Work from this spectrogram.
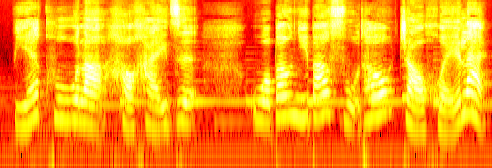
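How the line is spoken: Old man, smiling, kind. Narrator (Chinese): 老神仙微笑地说

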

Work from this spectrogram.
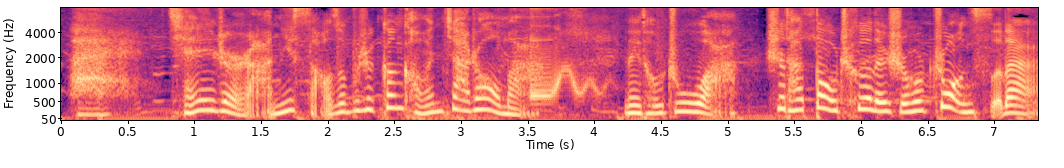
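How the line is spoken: Resigned sigh. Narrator (Chinese): 我表哥啊叹了口气啊，无奈的说

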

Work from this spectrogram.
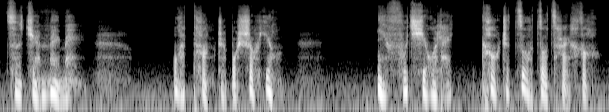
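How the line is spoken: Breathless, panting speech. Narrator (Chinese): 黛玉又一面喘一面说道

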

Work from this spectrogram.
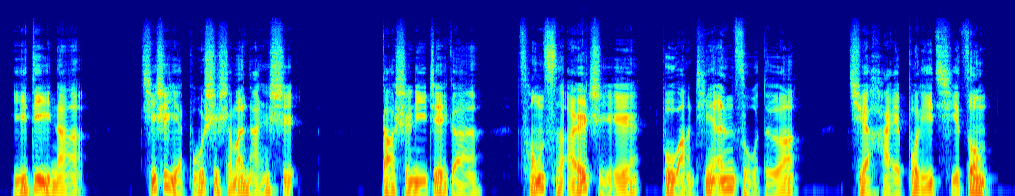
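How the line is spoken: Sighing. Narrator (Chinese): 宝玉叹了口气，说道

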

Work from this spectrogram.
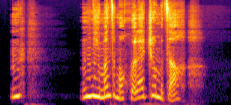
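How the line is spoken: Nervous, trembling voice. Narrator (Chinese): 许思紧张的声音都有些打颤

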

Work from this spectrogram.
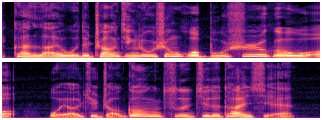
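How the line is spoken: Sighing piglet. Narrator (Chinese): 小猪 感叹

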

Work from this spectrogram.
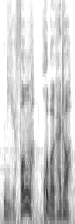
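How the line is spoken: Angry. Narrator (Chinese): 我怒道

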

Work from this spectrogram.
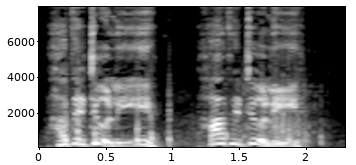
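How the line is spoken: Shouting. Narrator (Chinese): 朝着那些骑马的人喊道

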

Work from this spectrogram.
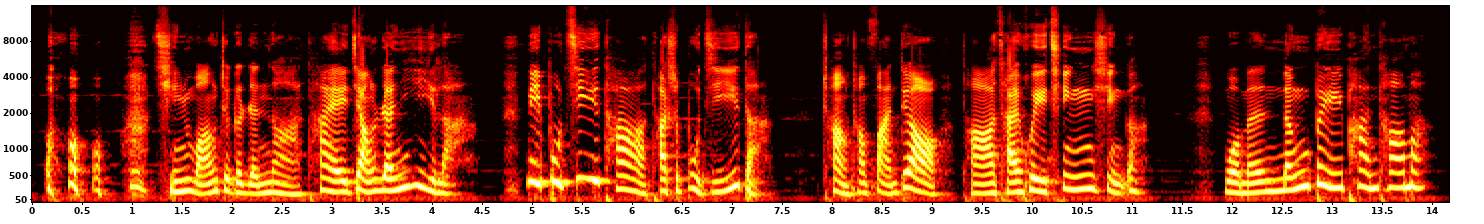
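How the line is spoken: Laughing. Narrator (Chinese): 房玄龄笑道

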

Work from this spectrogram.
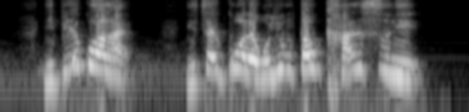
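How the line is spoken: Loud shout. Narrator (Chinese): 董玲大声喊着

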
